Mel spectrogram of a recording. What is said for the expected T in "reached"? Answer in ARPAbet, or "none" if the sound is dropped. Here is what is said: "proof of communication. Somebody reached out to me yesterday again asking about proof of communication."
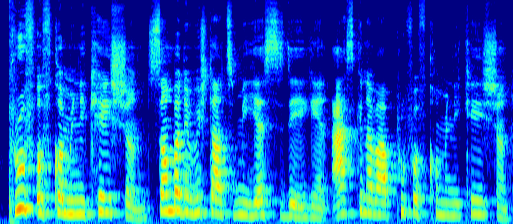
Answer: T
